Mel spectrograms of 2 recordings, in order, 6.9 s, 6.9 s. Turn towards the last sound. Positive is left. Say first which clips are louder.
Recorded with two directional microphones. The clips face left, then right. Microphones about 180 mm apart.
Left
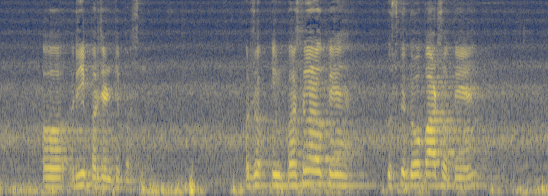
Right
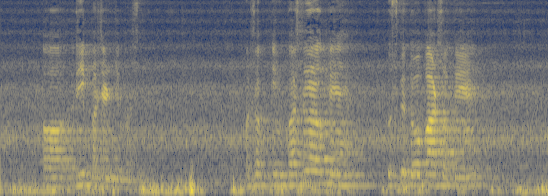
# left 5 dB
turn(degrees=65)  # may be behind; listen again after turning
